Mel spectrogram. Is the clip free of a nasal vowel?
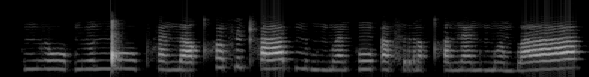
no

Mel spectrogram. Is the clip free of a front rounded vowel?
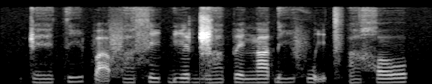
yes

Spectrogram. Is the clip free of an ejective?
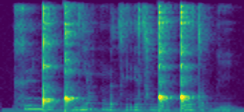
yes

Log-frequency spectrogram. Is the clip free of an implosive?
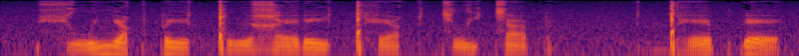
no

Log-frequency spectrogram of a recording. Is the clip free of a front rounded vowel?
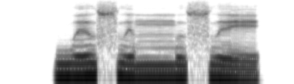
yes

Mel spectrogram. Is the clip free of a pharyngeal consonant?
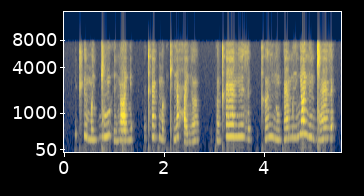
no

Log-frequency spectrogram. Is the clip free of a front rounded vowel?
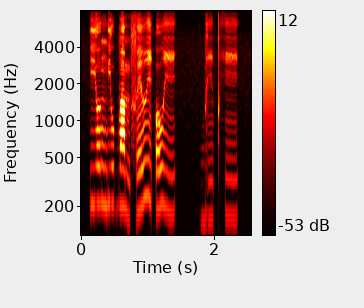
yes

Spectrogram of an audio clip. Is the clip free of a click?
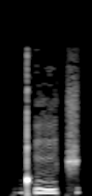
no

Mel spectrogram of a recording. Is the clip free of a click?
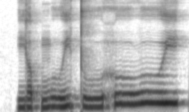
yes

